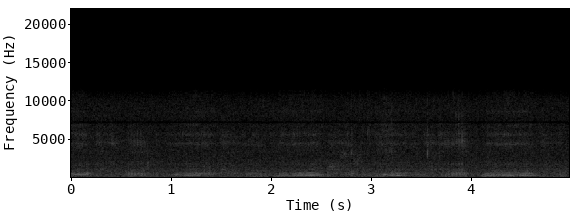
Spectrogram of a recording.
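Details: Sleeping English bulldog puppy Carles, three months old, breathes in rough, buzzy snores that repeat evenly, roughly twice every two seconds, against steady hiss with no other voices.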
